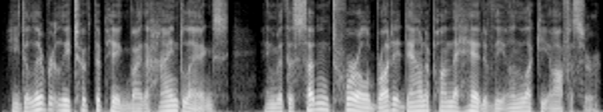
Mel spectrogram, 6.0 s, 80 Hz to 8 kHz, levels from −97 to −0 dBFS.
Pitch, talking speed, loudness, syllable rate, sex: 105 Hz, 240 wpm, -17 LUFS, 6.4 syllables/s, male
